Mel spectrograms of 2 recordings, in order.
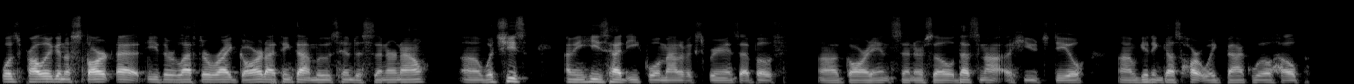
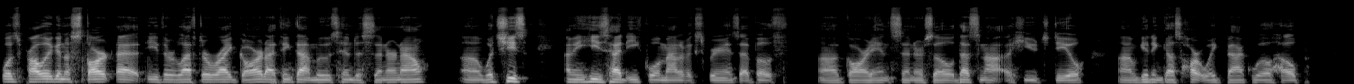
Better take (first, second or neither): second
